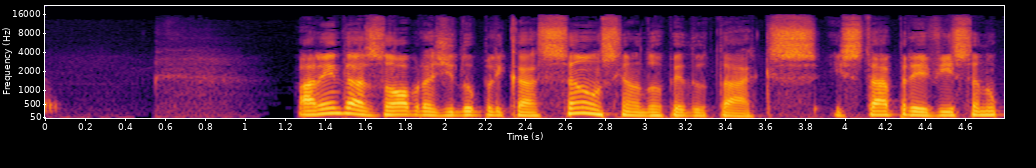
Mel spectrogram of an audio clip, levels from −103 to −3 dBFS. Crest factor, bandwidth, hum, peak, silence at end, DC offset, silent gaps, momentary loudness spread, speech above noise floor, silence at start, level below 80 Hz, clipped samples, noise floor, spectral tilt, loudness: 18 dB; 15.5 kHz; none; -2 dBFS; 0 s; under 0.1%; none; 5 LU; 39 dB; 1.25 s; -46 dBFS; under 0.1%; -56 dBFS; -5 dB/octave; -18 LUFS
